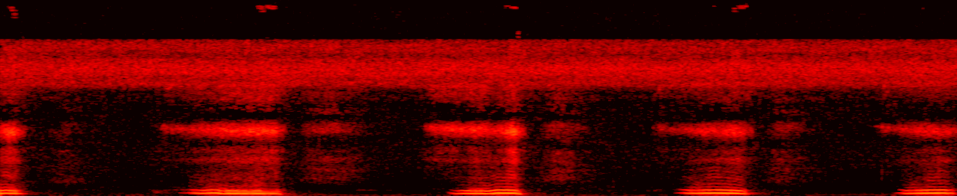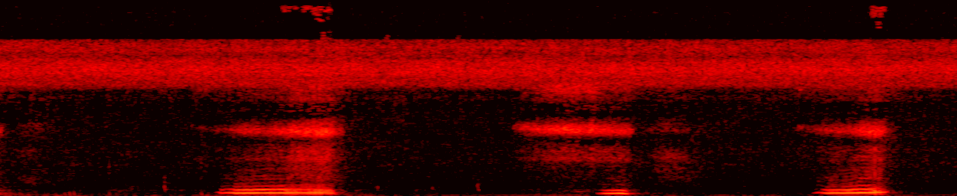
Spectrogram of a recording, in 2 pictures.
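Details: Big Wilson, a cat, snoring in sleep: regular voiced snores with a soft rattling tone, about seven in fourteen seconds, each followed by quiet exhalation.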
